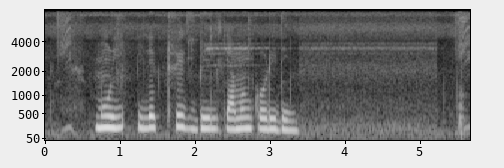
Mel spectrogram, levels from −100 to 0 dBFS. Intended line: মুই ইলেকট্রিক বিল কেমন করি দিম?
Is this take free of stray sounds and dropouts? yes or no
yes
